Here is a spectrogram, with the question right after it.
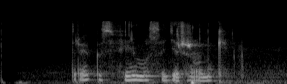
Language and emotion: Russian, sad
